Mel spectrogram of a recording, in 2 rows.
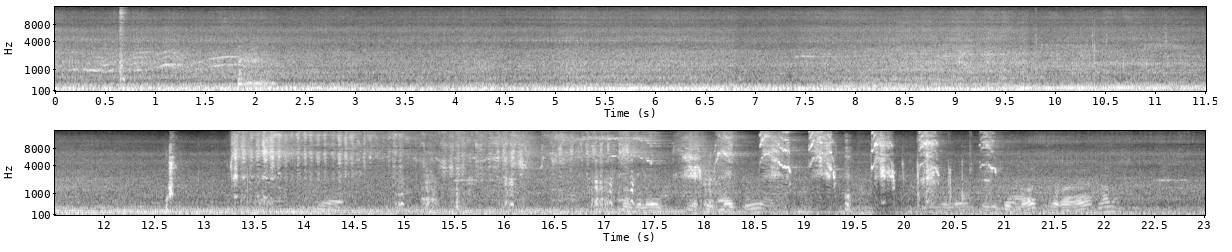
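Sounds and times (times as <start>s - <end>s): engine idling: 9.7s - 23.0s.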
